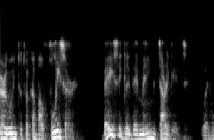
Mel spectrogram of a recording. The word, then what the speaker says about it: FLISR: for us we are going to talk about fleecer basically the main target when we try to implement fleecer is this to improve reliability indices so with this brief introduction then we can go into what fleecer means uh again fleecer stands for fault location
